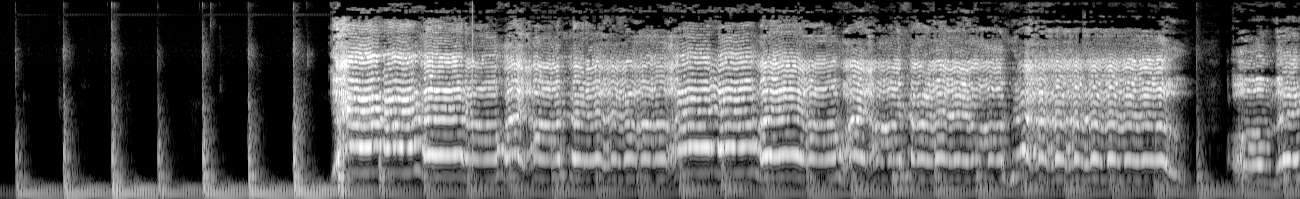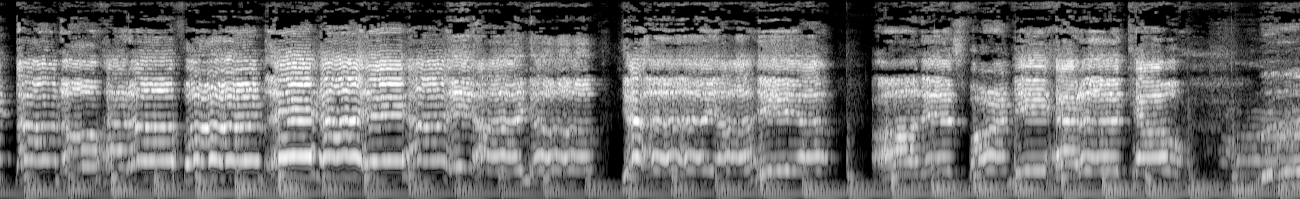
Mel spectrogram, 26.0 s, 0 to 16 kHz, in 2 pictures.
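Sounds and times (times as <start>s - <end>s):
frame drum beat: 0.0s - 26.0s
man singing long held notes: 3.3s - 26.0s.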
